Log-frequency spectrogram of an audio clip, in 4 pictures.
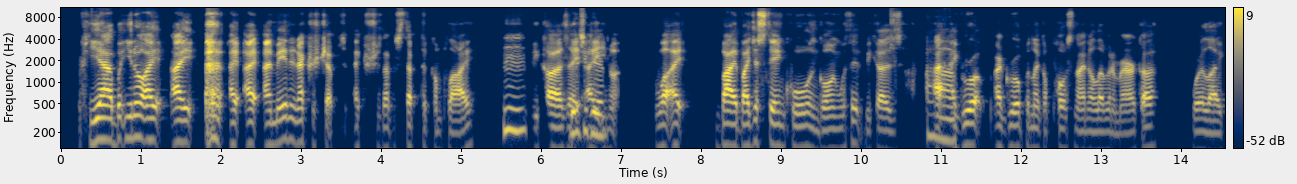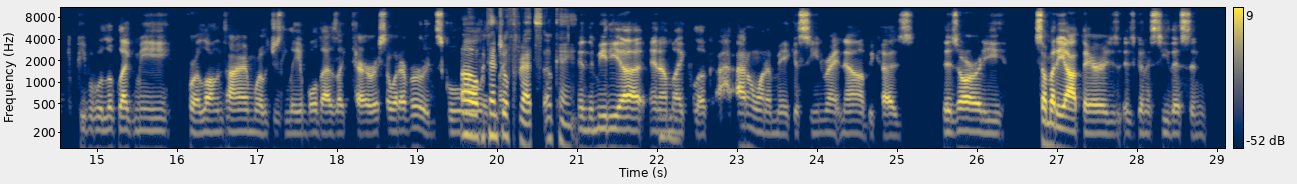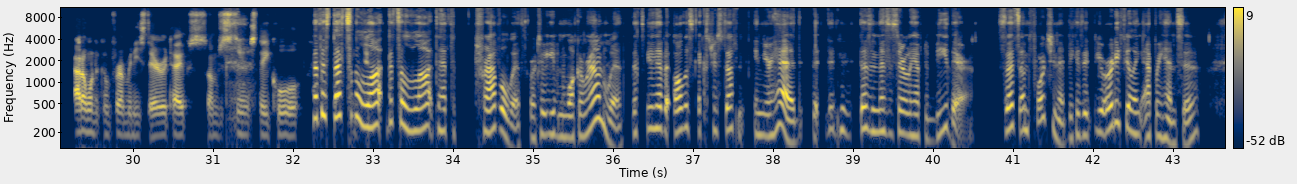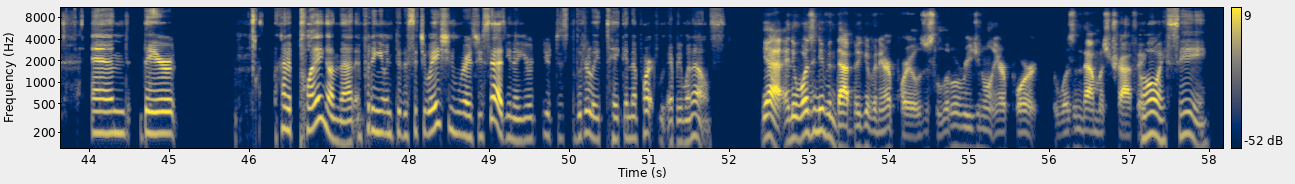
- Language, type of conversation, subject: English, unstructured, What annoys you most about airport security?
- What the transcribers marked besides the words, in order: throat clearing; other background noise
